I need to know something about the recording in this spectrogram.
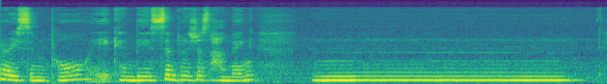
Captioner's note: hums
